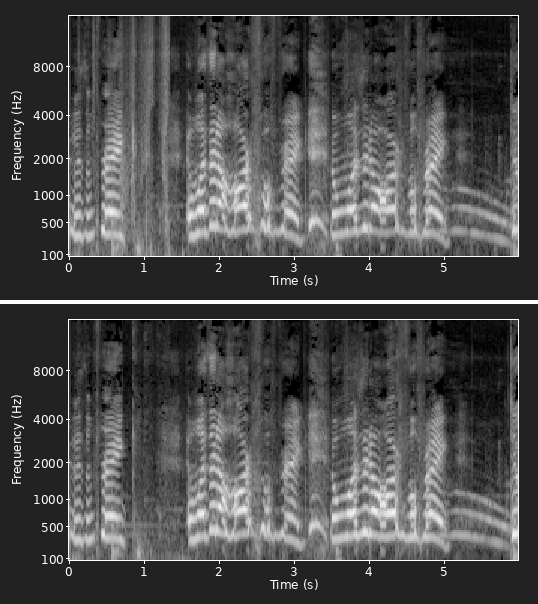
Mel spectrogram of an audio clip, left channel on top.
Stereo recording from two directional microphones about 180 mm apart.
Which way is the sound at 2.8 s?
10° left (ahead or behind).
